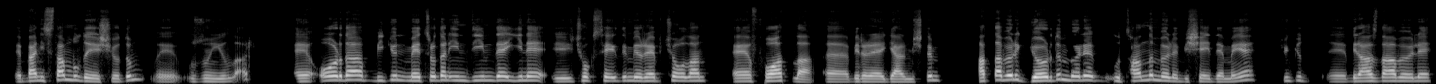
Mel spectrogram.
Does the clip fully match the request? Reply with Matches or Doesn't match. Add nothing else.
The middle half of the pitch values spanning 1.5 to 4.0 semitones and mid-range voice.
Doesn't match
